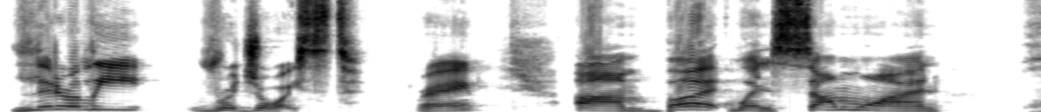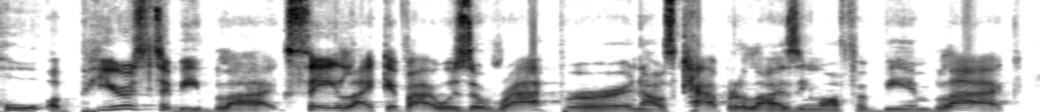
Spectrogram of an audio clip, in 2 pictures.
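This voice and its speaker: A woman's voice: medium pitch, measured pace. A woman from Puerto Rico speaking bluntly and with profanity as she gives her opinions in a casual panel discussion.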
